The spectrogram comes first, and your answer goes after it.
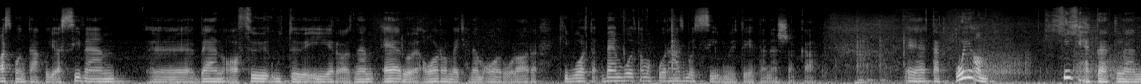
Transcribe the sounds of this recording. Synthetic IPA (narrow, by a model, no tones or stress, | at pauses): ɒst̪mo̞nt̪aːkho̞ɟɒsivɛm | bɛnɒ̰føːʔut̪oːeːɾɒ̰znɛmɛrːøːlʔɒrːɒmɛchɒnɛmʔɒrːo̰ːlʔɒ̰rɒ | kivo̞lt̪bɛɱvo̞lt̪ɒmɒko̞rɦaːzbɒocsḭːvmy̰ːt̪ḛːt̪ɛ̰nɛ̰ʃɛ̰ka̰ːt̪ | t̪ɛɦːt̪o̞jɒnhihɛt̪ɛt̪lɛn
